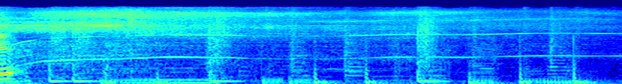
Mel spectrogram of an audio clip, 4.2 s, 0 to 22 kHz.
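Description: Small electric motor and propeller of a Radiolink A560 RC aerobatic plane spinning up with a rising whine, then holding a steady high whine that creeps slightly higher as the plane hovers nose-up in vertical mode. Background music plays underneath.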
